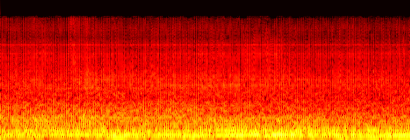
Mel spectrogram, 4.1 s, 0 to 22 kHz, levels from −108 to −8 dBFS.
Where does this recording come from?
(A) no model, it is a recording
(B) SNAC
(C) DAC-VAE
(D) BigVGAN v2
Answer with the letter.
D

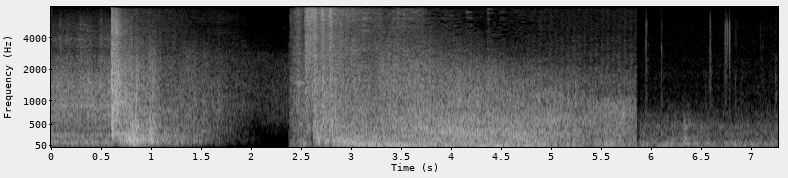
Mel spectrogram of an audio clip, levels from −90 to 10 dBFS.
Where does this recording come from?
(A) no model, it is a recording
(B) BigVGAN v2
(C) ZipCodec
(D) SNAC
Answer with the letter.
A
